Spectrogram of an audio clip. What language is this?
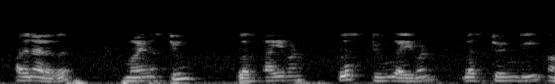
Malayalam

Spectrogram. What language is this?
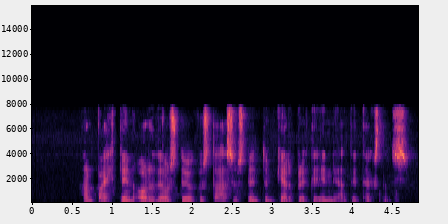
Icelandic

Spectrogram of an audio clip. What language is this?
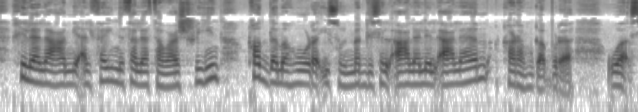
Arabic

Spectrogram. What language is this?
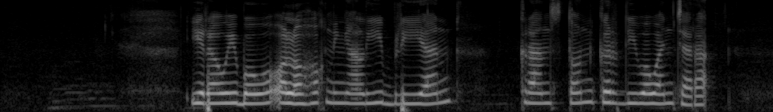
Sundanese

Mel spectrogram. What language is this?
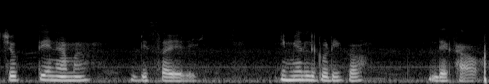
Odia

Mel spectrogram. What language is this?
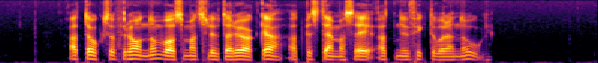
Swedish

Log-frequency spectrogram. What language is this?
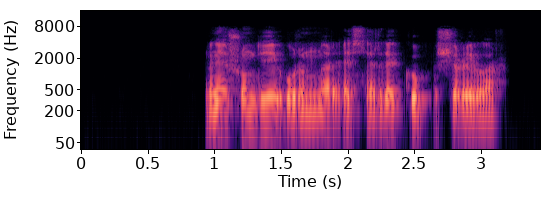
Tatar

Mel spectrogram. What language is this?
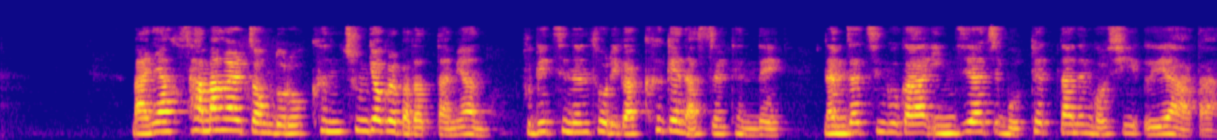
Korean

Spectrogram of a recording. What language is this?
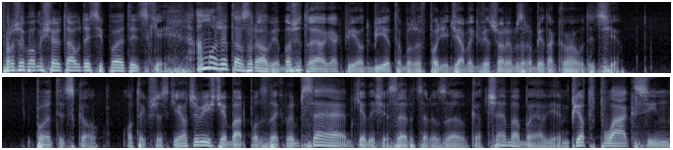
Polish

